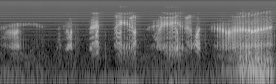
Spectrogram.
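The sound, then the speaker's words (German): Frogs croaking in a series of short, raspy calls at irregular intervals, ending in a longer, drawn-out call, with no talk. “Die Frösche lauter quaken.”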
